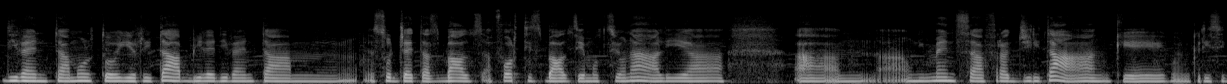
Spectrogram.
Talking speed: 100 wpm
